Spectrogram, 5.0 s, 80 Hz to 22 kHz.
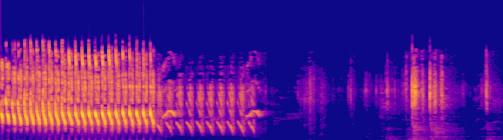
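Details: Excited male canary singing ahead of breeding: a fast, even buzzy trill of rapid repeated notes for about 1.5 seconds, then a slower trill of distinct chirps, followed by faint scattered chirps.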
